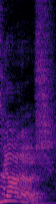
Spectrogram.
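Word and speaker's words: Janosz: It's Janosch.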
